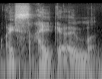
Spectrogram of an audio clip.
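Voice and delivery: hushed whispered question. Real, not acted. Watching tensely, a whispered question. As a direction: breathe the words, almost silent.

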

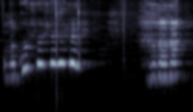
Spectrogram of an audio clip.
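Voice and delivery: high, loud koş koş koş with laughter; laughing frantic cheer. Real, not acted. Girl urging her game character to run, laughing and shrieking. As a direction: urge your runner on, half laughing.

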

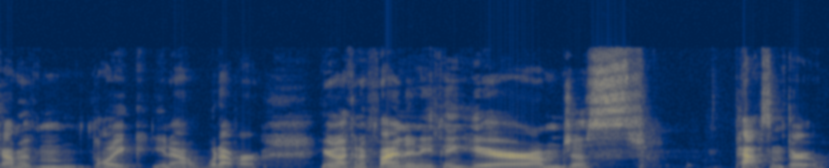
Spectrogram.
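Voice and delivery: low, soft, dismissive brush-off; brushing them off. Retold or imitated. Vagabond lady brushing off the agents, low and soft. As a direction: mumble it low like you want them gone. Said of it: "She doesn't wanna talk".

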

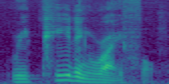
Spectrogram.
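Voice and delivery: ordinary talk

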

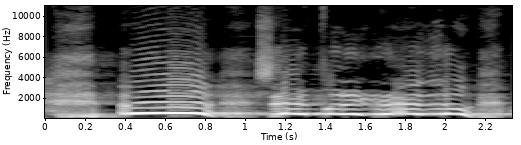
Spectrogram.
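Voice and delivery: high, loud mock cry; mock wail. Mock cry calling Shannon.

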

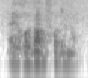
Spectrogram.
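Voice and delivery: ordinary delivery, nothing marked

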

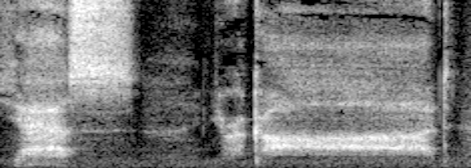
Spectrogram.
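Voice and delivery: slow, reverent, unvoiced whisper; hushed, drawn-out mock adoration; grateful whisper. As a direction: whisper it in worshipful relief. Silently grateful to the rescuing friend.

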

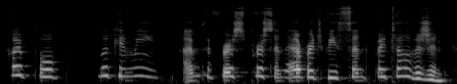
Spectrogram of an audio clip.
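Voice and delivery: very high, small mouse-like squeak; tiny squeaky voice. Acted. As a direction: pipe up in a tiny voice. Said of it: "no louder than a squeaking of a mouse".

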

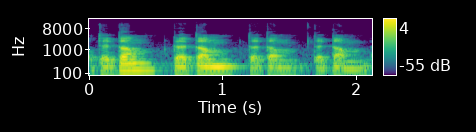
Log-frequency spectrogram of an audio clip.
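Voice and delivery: da-dum with dum stressed; stress on the second beat. Shown as a demonstration. Songwriter showing the line of four, dum stressed. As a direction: lean on dum each time. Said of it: "the emphasis goes on the second syllable".

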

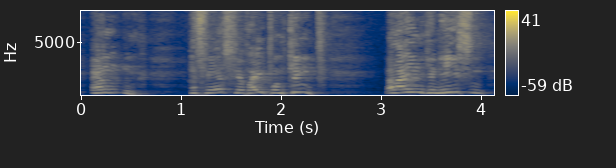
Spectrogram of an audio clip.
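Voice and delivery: high, loud, mounting desperation; frantic anguish. Acted. Condemned prince picturing a life of lonely toil, frantic anguish. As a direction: drive it upward until the voice nears tears.

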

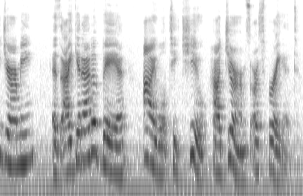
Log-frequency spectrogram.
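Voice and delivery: ordinary delivery

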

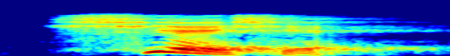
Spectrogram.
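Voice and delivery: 시에시에, first syllable falling sharply from high, second short and light. Shown as a demonstration. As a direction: say "시에시에" as high fall, then a light neutral tone. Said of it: "이 시에시에는 사성으로서". (앞 시에는 높게 떨어뜨리고, 뒤 시에는 짧고 가볍게)

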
